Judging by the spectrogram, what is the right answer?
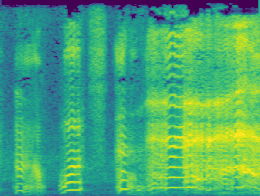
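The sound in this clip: A person imitating an infant's cry on request: three short wailing bursts, then a longer sustained wail with a breathy, strained texture.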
